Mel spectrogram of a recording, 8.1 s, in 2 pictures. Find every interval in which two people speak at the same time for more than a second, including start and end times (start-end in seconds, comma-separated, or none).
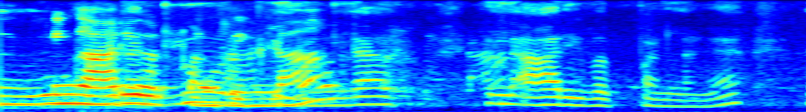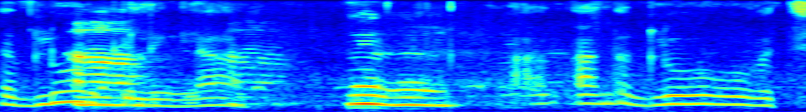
none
